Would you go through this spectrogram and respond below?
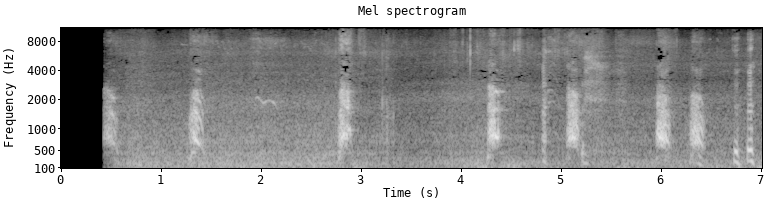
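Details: A five-month-old Cavalier King Charles Spaniel puppy barks at his first sight of the High Force waterfall. About eight sharp, high yapping barks come singly at irregular intervals of roughly one second, over a steady rushing-water hiss.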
